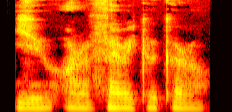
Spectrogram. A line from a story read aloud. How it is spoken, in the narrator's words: whisper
